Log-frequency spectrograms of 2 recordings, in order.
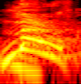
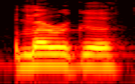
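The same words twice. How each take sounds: First: The word is said loudly and forcefully from the chest. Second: The word is said in a plain, normal voice.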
